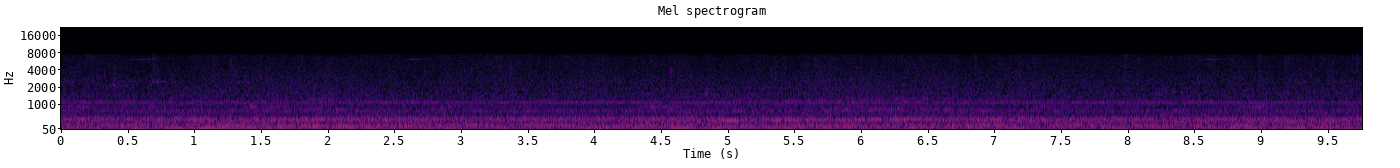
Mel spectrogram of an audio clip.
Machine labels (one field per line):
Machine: pump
